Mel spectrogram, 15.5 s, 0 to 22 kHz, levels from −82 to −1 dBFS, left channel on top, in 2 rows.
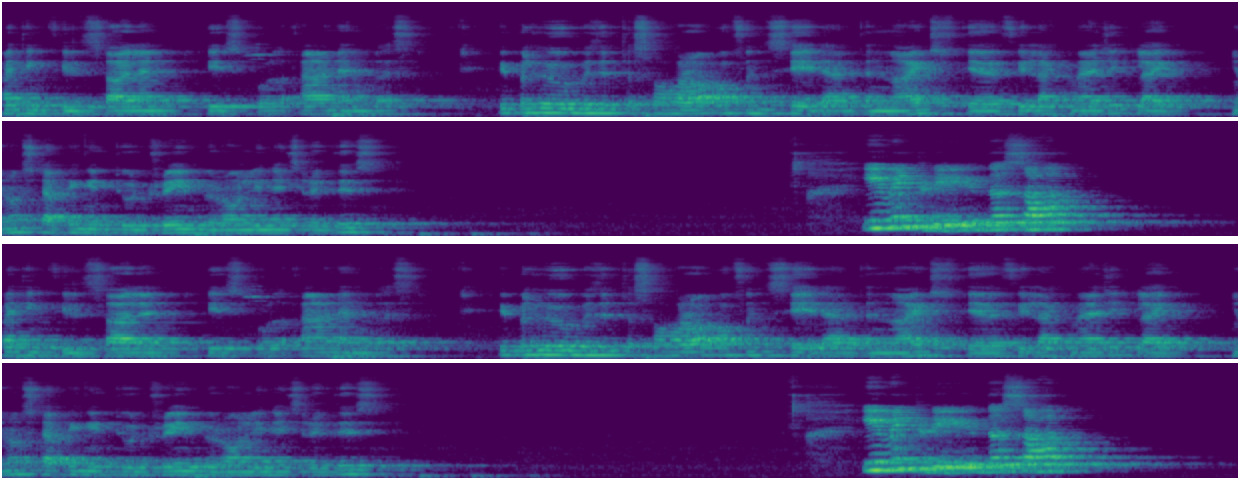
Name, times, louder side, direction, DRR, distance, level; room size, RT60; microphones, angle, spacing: voice 1, 0.0-2.6 2.9-7.3 7.7-10.1, equal, 10° left, 0 dB, 0.4 m, -33 dB
voice 2, 12.7-14.3, right 1 dB, 60° right, -5 dB, 1.4 m, -25 dB
3.3 x 2.8 x 3.4 m, 1.3 s
head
